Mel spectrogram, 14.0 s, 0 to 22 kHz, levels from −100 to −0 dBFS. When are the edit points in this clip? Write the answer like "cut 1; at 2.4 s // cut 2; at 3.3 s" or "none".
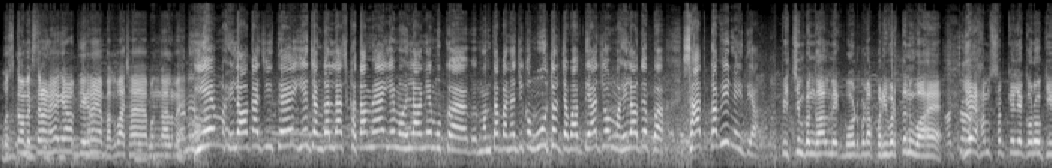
cut 1; at 2.6 s // cut 2; at 10.4 s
